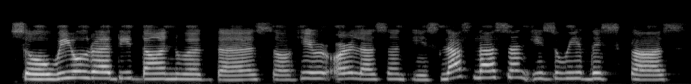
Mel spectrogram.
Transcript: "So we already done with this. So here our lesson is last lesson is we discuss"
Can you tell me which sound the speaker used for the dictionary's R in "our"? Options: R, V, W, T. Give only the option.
R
